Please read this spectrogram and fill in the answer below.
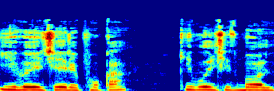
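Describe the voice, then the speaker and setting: Speaking in a cartoonish character voice, a man keeps a medium pitch with monotone, flat intonation. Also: moderate pace. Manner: gruff, scornful.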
